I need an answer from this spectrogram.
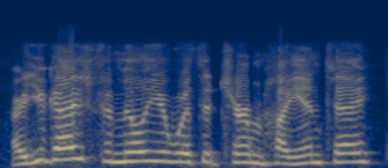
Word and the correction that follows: hentai: I think it's pronounced hentai. It's pronounced hentai, I think.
